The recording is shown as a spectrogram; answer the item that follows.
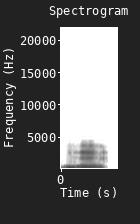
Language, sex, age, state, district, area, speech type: Urdu, male, 18-30, Bihar, Supaul, rural, conversation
